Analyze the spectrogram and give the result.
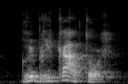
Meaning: rubricator (scribe who added texts and markings in red and sometimes another colour in manuscripts)
- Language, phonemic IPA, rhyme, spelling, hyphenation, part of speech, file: Dutch, /ˌry.briˈkaː.tɔr/, -aːtɔr, rubricator, ru‧bri‧ca‧tor, noun, Nl-rubricator.ogg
